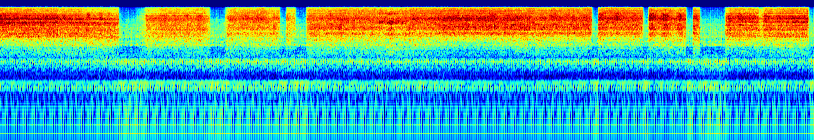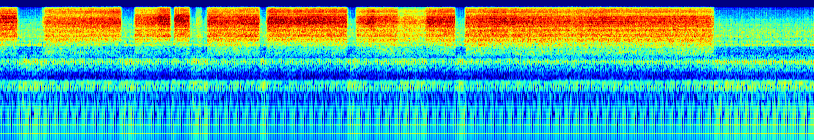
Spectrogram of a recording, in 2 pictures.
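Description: Airbrush spraying paint: a steady hiss of air broken by many short pauses between passes, over a steady low hum.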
